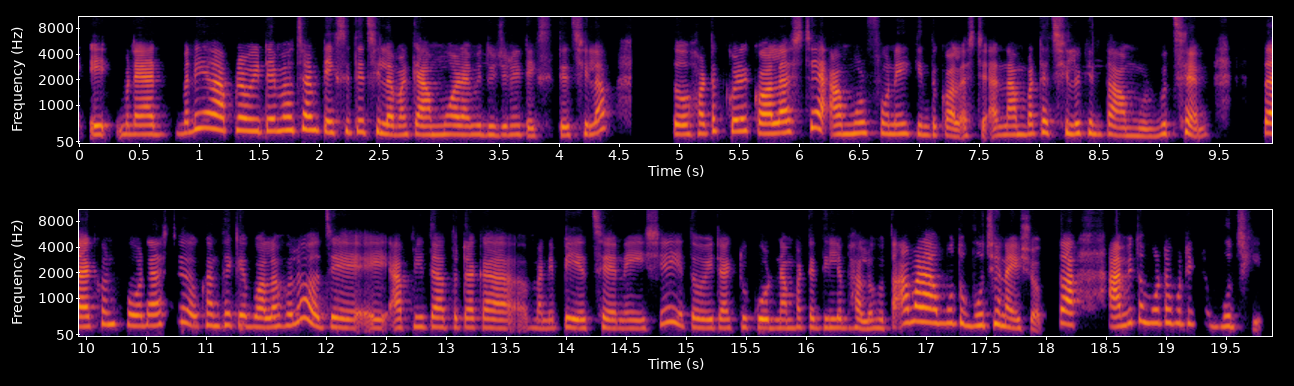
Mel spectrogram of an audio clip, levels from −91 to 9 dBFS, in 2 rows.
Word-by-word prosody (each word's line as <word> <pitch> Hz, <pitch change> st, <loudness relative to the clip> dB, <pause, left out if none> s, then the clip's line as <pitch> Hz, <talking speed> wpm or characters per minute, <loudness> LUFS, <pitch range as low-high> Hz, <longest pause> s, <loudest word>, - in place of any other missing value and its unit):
এ -, -, +6 dB, 0.2 s
মানে 245 Hz, 0 st, 0 dB
এড 240 Hz, -, +1 dB, 0.2 s
মানে 345 Hz, +8 st, 0 dB, 0.2 s
আপনার 340 Hz, 0 st, +2 dB
ওই 320 Hz, -, +2 dB
time 325 Hz, +1 st, +3 dB
এ -, -, +5 dB
হচ্ছে 345 Hz, +2 st, +1 dB
আমি 350 Hz, -, +2 dB
ট্যাক্সিতে 295 Hz, +1 st, 0 dB
ছিলাম 255 Hz, -6 st, +3 dB
আরকি। 235 Hz, +1 st, -2 dB
আম্মু 230 Hz, +1 st, -2 dB
আর 235 Hz, -, +4 dB
আমি 235 Hz, +1 st, -3 dB
দুজনেই 230 Hz, +1 st, -3 dB
ট্যাক্সিতে 200 Hz, +2 st, -4 dB
ছিলাম। 270 Hz, +9 st, -1 dB, 0.6 s
তো -, -, +3 dB, 0.2 s
হঠাৎ 265 Hz, +5 st, -1 dB
করে 315 Hz, +1 st, +4 dB
call 260 Hz, 0 st, +8 dB
আসছে 355 Hz, +8 st, -3 dB, 0.2 s
আম্মুর 260 Hz, +3 st, +1 dB
phone 260 Hz, -2 st, -2 dB
এই 260 Hz, -, -1 dB
কিন্তু 225 Hz, -1 st, -4 dB
call 200 Hz, -3 st, +2 dB
আসছে। 205 Hz, -, -8 dB
আর 200 Hz, -, -1 dB
number 230 Hz, +2 st, +1 dB
টা 290 Hz, -, +4 dB
ছিল 260 Hz, -, -1 dB
কিন্তু 245 Hz, -2 st, -2 dB
আম্মুর, 200 Hz, -2 st, -4 dB
বুঝছেন? 255 Hz, -4 st, 0 dB, 0.5 s
তো -, -, -3 dB
এখন 320 Hz, +5 st, -5 dB
phone 285 Hz, -2 st, 0 dB
আসছে 315 Hz, +6 st, -8 dB
ওখান 285 Hz, +1 st, -3 dB
থেকে 290 Hz, -2 st, 0 dB
বলা 245 Hz, +1 st, +2 dB
হলো 380 Hz, +11 st, -1 dB, 0.2 s
যে 250 Hz, -, +3 dB, 0.3 s
"এ -, -, -2 dB, 0.2 s
আপনি 235 Hz, +2 st, -7 dB
তো -, -, 0 dB
এত 240 Hz, -, -12 dB
টাকা 235 Hz, 0 st, -1 dB, 0.4 s
মানে 210 Hz, 0 st, -7 dB
পেয়েছেন 225 Hz, -1 st, 0 dB
এই 210 Hz, -, -5 dB
সেই, 365 Hz, +3 st, -3 dB
তো -, -, -1 dB
এটা 225 Hz, 0 st, -2 dB
একটু 240 Hz, +2 st, -8 dB
code 225 Hz, -1 st, +3 dB
number 220 Hz, +2 st, -4 dB
টা -, -, 0 dB
দিলে 230 Hz, 0 st, -1 dB
ভালো 210 Hz, -3 st, -1 dB
হতো।" 215 Hz, 0 st, -6 dB
আমার 390 Hz, +1 st, +6 dB
আম্মু 350 Hz, 0 st, -1 dB
তো -, -, +2 dB
বোঝে 290 Hz, +3 st, +1 dB
না 245 Hz, -, +3 dB
এসব। -, -, -7 dB
তো -, -, +4 dB, 0.4 s
আমি 280 Hz, +6 st, +5 dB
তো -, -, +1 dB
মোটামুটি 350 Hz, -1 st, -2 dB
একটু 310 Hz, -4 st, -23 dB
বুঝি। 265 Hz, +7 st, -5 dB
255 Hz, 230 wpm, -23 LUFS, 230-305 Hz, 0.6 s, call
